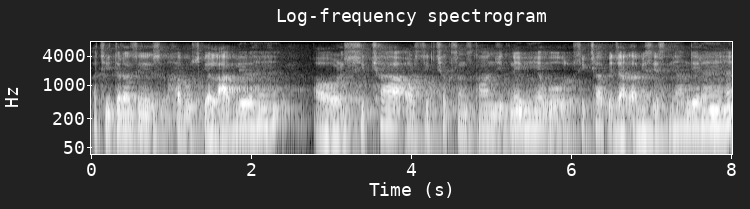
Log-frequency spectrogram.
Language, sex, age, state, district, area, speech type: Hindi, male, 30-45, Bihar, Samastipur, rural, spontaneous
